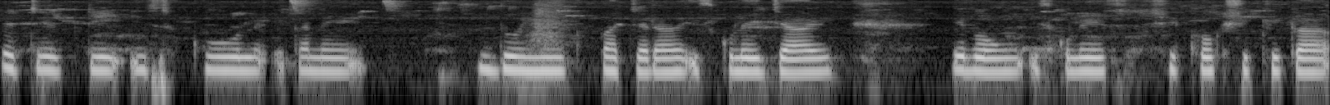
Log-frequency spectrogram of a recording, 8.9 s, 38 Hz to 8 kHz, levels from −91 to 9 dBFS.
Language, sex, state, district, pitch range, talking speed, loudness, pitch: Bengali, female, West Bengal, Jalpaiguri, 210-220 Hz, 100 wpm, -20 LUFS, 215 Hz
